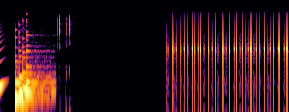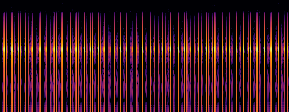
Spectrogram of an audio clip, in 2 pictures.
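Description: A texting-app sound effect: a quick rising swoosh and a short chiming tone as a message pops up. After a pause of about two seconds, rapid keyboard-typing clicks run on steadily.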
